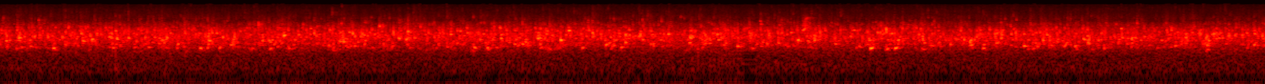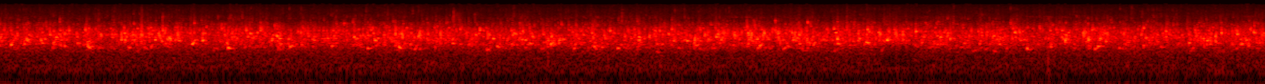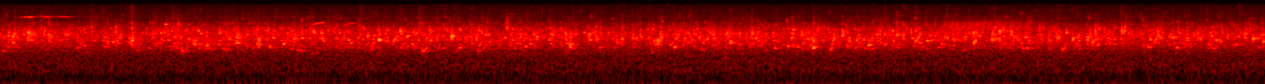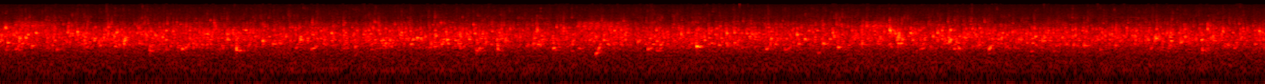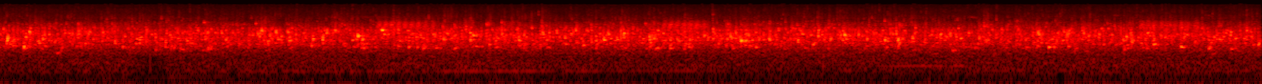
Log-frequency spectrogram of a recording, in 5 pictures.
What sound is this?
A stereo field-recording of a wooded mountain stream.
